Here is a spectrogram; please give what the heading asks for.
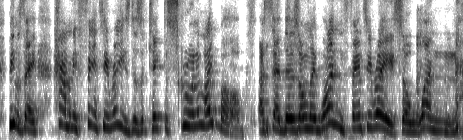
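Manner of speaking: high, loud boastful showman; bragging comic impression. Comic imitating Fancy Ray's bragging joke, high and loud. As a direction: brag it like a big-headed stage act. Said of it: "He's like".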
